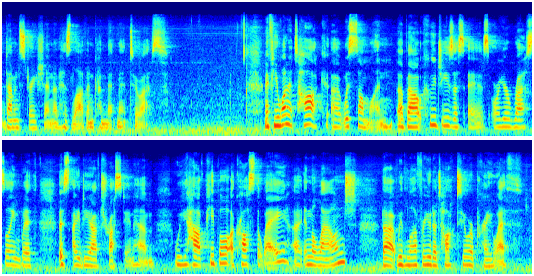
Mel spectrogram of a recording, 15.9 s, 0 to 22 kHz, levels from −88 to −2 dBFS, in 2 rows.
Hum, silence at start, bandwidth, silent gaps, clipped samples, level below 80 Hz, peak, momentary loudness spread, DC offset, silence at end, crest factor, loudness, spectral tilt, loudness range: none; 0 s; 16 kHz; none; under 0.1%; -52 dBFS; 0 dBFS; 11 LU; under 0.1%; 0 s; 24 dB; -23 LUFS; -3 dB/octave; 4 LU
